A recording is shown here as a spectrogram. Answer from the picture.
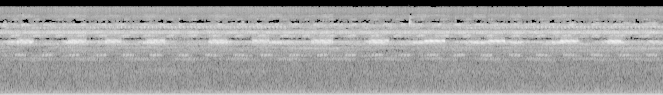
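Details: Evening park ambience of many crickets, their gentle chirping forming dense high bands of sustained trills, one voice pulsing in short regular bursts about once a second, with soft low-frequency environmental noise beneath.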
